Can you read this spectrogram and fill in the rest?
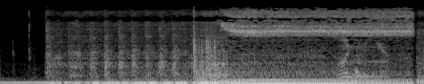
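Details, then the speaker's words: Jeep Wrangler YJ 2.5 manual after a new starter, new fuel filter and lines, and pump priming for a fuel issue. About 1.5 s of even cranking, then it catches and settles into a steady idle; starts cleanly. "all right it's running any leaks looks good"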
